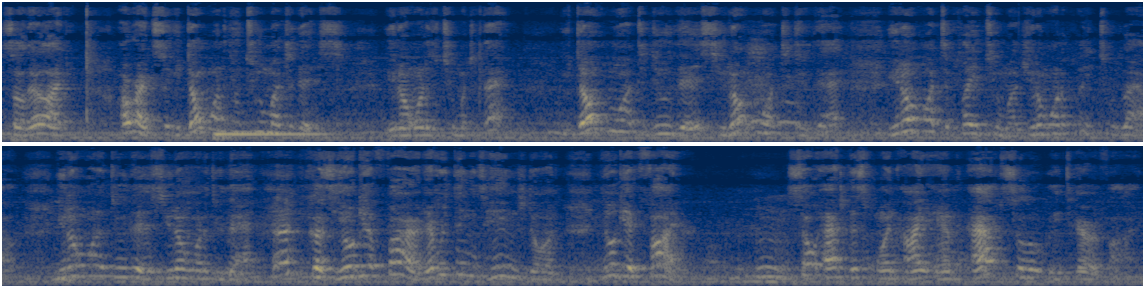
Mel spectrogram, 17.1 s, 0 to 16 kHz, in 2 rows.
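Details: 22-year-old man born prematurely at about one pound whose vocal cords had to develop as he grew and still do not close all the way; breathy dysphonia.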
